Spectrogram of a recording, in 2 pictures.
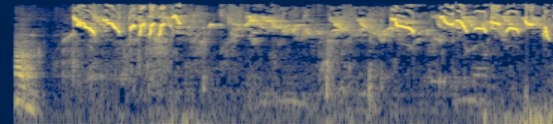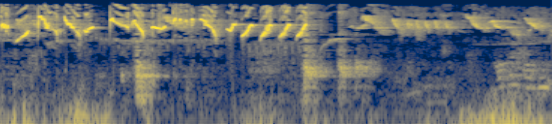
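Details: White-eye song in the roll tembak and wituwit styles, a master recording for teaching caged white-eyes to imitate: very high, rapid chattering trills of twittering notes, with fast, almost unbroken bursts and a few soft low thumps.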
